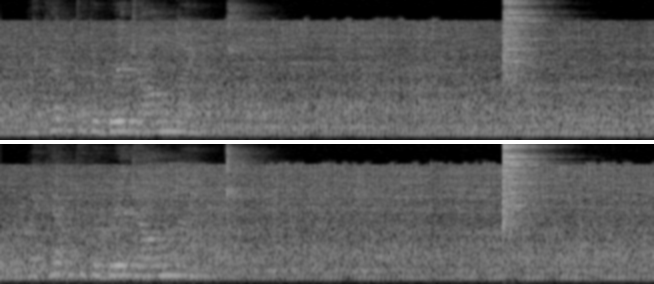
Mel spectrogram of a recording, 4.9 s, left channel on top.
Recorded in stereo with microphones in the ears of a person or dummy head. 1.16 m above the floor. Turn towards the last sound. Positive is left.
turn(degrees=-50)  # may be behind; listen again after turning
